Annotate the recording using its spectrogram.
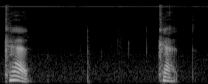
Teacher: Es como una A más sonriente.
